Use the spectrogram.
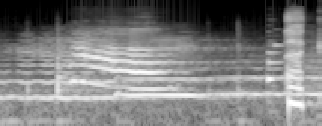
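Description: A cat in Genshin Impact meows near and clearly in one long drawn-out call that bends downward, followed by short clicks and a brief noisy burst near the end, with no speech.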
